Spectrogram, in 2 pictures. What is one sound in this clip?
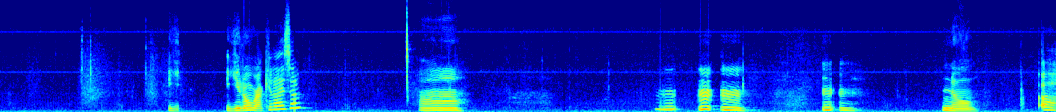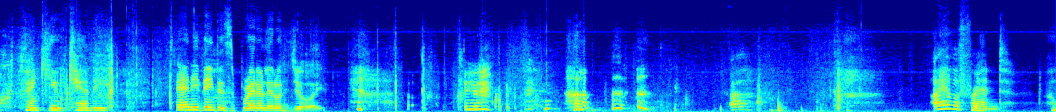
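A young woman answers in a flat, dry voice, close by.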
